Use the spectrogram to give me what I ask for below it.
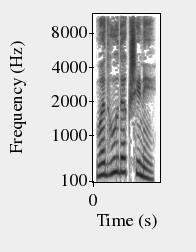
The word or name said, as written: ವಧೂದಕ್ಷಿಣೆ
